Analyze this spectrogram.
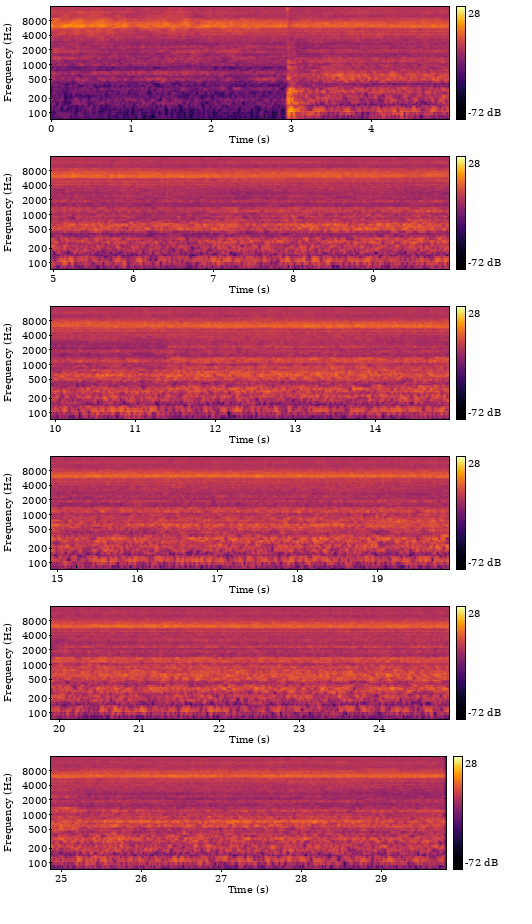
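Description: Handheld propane torch on a one-pound cylinder: gas hissing, then about three seconds in it lights with a sharp pop and burns steadily, its flame lighting charcoal in a smoker's firebox.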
